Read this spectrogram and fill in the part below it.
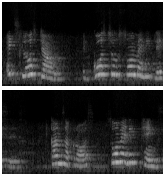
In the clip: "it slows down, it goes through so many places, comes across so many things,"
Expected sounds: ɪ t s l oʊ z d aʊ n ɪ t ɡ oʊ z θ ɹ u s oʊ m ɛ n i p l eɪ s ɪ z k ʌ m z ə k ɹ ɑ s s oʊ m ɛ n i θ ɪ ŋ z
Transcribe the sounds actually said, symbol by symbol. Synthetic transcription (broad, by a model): ɪ t s l oʊ z d aʊ n ɪ t ɡ oʊ z t ɹ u s oʊ m ɛ n i p l eɪ s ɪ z k ʌ m z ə k ɹ ɑ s s oʊ m ɛ n i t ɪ ŋ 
